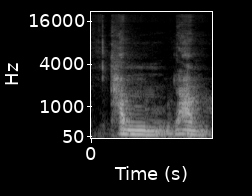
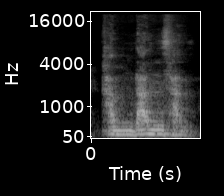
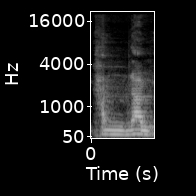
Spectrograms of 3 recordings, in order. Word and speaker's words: 감람: 감람 이거를 발음 못해요. 그냥 감란산 란 이렇게 니은으로 발음하지 감람 이렇게 발음을 잘 못해요.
